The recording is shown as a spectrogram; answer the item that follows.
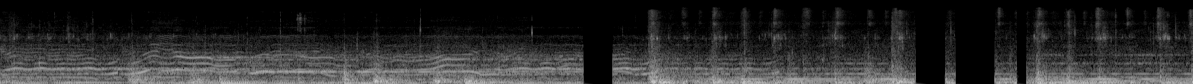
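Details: Music plays over a low engine or boat rumble, with brief silent gaps and no animal sounds.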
